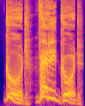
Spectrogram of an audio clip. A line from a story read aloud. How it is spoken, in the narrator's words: cried the portrait of Dumbledore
